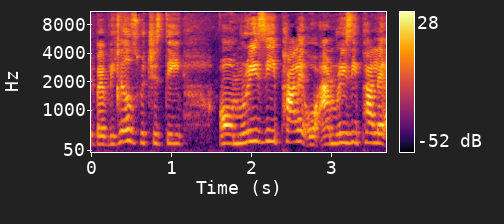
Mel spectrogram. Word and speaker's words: Amrezy: Hills which is the Armory's Z palette or I'm really palette however you want to pronounce it I say amra Z because I'm just so used to saying it I mean he is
